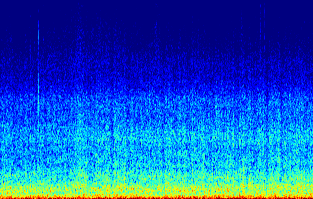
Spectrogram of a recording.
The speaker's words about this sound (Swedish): Och man hör ju här vattenmassorna. Ni ser vid Handölsforsen också.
